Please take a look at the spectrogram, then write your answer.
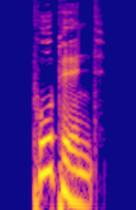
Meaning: present participle of popeln
- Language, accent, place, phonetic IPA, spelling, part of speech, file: German, Germany, Berlin, [ˈpoːpl̩nt], popelnd, verb, De-popelnd.ogg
